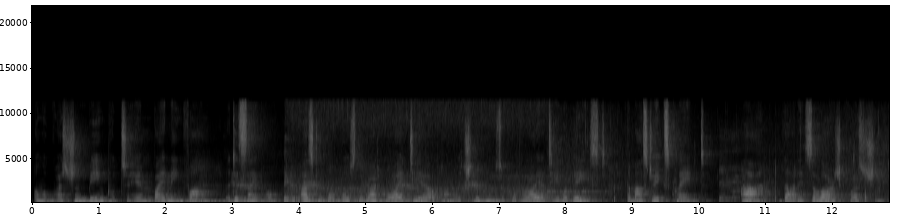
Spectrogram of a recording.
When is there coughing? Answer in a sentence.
The coughing can be heard from 3.8 to 4.3 s and from 10.2 to 11.2 s.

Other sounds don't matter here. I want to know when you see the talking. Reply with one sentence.
The talking can be heard from 0.0 to 12.8 s.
